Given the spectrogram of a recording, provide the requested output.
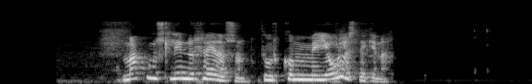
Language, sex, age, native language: Icelandic, female, 30-39, Icelandic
